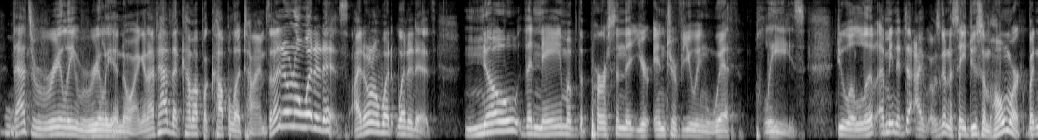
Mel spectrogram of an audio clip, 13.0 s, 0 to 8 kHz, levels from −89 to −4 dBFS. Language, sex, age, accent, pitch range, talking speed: English, male, 40-59, American, 115-170 Hz, 250 wpm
